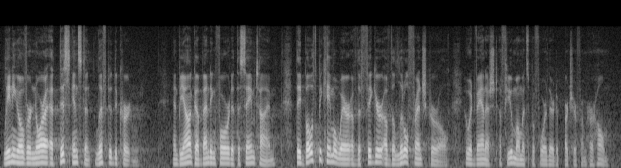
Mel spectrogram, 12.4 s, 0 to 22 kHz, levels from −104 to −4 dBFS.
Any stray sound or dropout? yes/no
yes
